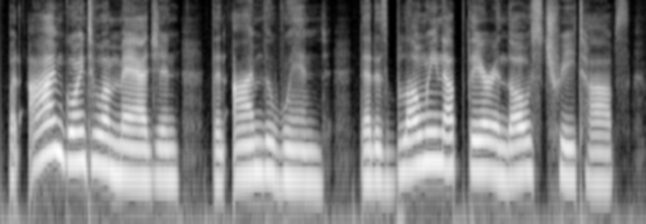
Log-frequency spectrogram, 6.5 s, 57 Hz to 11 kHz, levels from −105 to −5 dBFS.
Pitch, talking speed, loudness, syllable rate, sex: 195 Hz, 165 wpm, -17 LUFS, 4.5 syllables/s, female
